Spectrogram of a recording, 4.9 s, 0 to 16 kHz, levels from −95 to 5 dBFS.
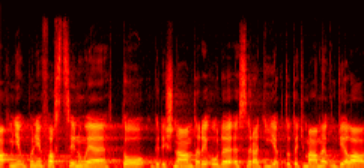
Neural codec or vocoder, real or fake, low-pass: none; real; 14.4 kHz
